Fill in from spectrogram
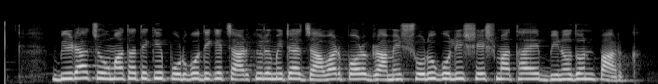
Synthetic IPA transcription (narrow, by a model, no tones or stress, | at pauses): biɽat͡ɕowmat̪ʰat̪ʰekepuɾbod̪iket͡ɕaɾkilomiʈaɾd͡ʑaoaɾpɔɾɡɾameɾʃoɾuɡoliʃeʃmat̪ʰaebinod̪onpaɾk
